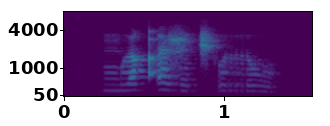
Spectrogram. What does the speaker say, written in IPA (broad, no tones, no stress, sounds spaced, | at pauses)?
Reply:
m ɯ qʼ e ʐ e t͡ʃʼ u r u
